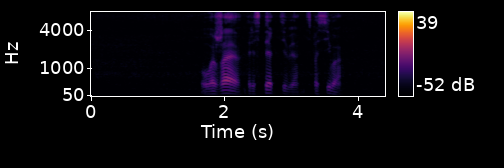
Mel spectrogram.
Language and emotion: Russian, positive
